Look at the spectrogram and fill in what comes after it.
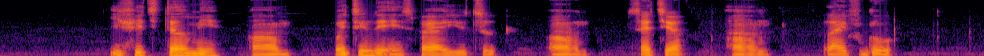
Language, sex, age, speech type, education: Nigerian Pidgin, male, 15-29, spontaneous, tertiary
